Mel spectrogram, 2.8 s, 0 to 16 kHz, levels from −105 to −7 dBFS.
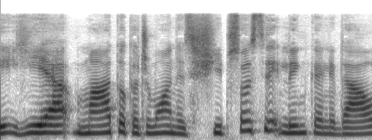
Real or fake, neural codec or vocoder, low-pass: fake; codec, 24 kHz, 1 kbps, SNAC; 10.8 kHz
